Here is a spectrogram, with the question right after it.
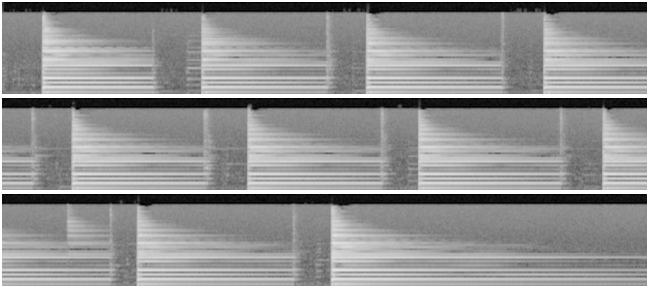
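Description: A single plucked guitar note on the G string rings out about ten times, each pluck decaying before the next, evenly spaced with no talking.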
